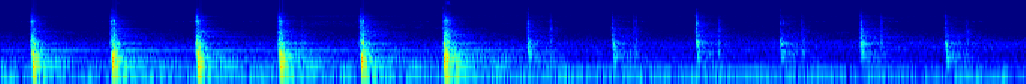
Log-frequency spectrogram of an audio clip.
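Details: Stiga Combi push-button electric-start mower. Sharp solenoid clicks repeat about twice a second but the engine won't turn over. The owner suspects the battery, the starter motor or the starter-to-engine gear mechanism.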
